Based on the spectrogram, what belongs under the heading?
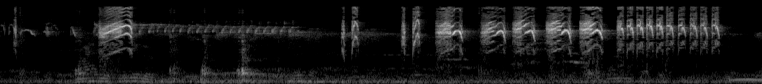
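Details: Sogok ontong (little spiderhunter) singing in wild-like 'nembak nembak' style on a master recording: one loud swooping note with a thin drawn-out buzz, a pause, then a run of sharp high chips speeding into a quick stutter.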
